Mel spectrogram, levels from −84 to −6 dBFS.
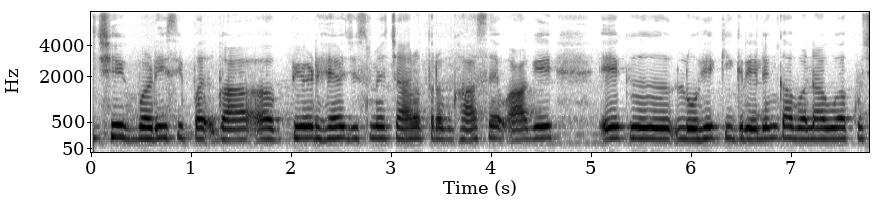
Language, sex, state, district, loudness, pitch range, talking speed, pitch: Hindi, female, Uttarakhand, Tehri Garhwal, -12 LUFS, 190-210 Hz, 160 wpm, 200 Hz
